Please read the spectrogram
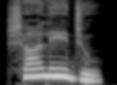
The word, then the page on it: ಶೈಲಜೆ: śailaje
